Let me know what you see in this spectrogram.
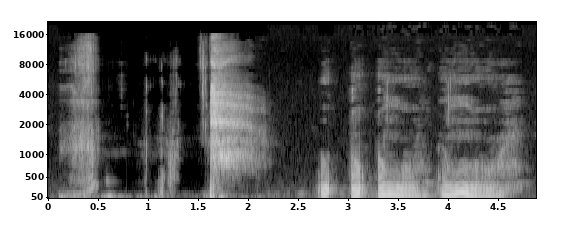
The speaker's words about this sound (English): Have a sip there.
